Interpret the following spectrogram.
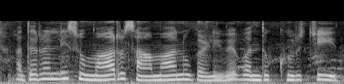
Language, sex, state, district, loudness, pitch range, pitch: Kannada, female, Karnataka, Bidar, -13 LUFS, 205-230 Hz, 210 Hz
